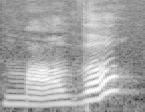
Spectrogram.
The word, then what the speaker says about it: mother: From their mother, look at mother, ma. Okay, the R in British English is not pronounced.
